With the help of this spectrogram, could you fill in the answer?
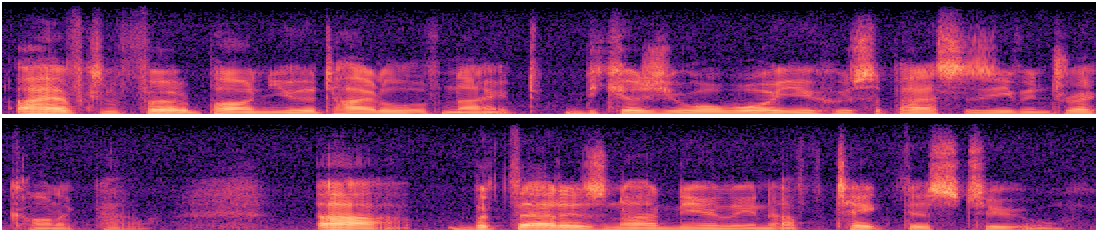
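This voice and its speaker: A man's voice: medium pitch, fairly even intonation, brisk, few pauses, a bit bright, dry recording, close to an everyday voice. A man voicing a dignified male knight lord from a fan-made game, speaking in a formal, solemn way.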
